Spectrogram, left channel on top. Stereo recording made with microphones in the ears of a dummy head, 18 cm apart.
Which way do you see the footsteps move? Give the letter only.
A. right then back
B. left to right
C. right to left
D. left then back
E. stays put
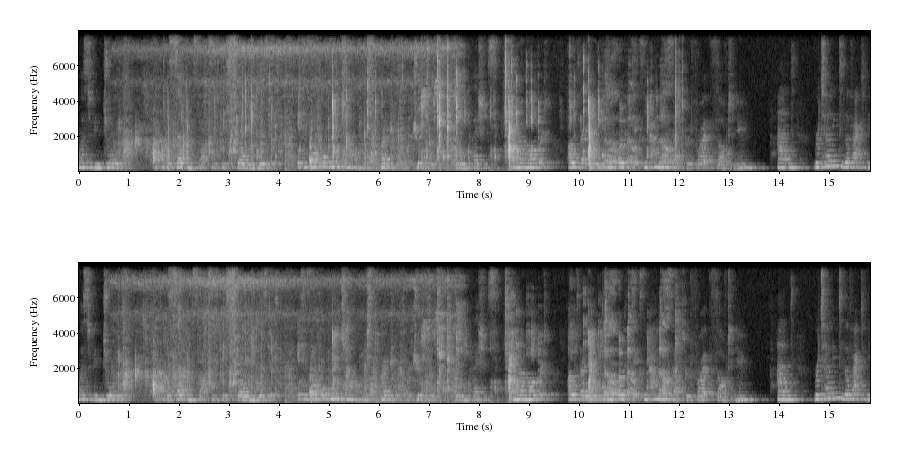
C.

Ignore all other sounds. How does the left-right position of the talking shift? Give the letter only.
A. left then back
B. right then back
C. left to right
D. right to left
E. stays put
A.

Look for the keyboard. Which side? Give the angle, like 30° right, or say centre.
60° left.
